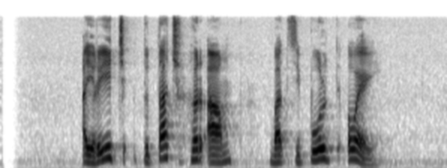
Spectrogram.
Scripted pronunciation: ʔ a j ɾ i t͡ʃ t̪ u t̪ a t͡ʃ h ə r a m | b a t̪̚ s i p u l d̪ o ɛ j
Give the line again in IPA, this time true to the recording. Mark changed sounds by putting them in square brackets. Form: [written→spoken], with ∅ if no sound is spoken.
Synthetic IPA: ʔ a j ɾ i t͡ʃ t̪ u t̪ a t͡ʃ h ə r a m | b a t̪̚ s i p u l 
